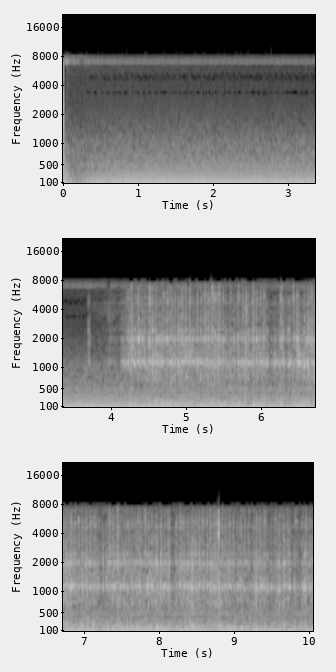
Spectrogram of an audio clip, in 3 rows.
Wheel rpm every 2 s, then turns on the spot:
0, 0, 40, 30, 30.
4-10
